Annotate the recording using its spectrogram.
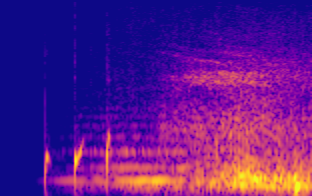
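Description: Electronic intro sound effects: three quick rising bloops about a quarter second apart, then a whooshing swell that builds toward the end.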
